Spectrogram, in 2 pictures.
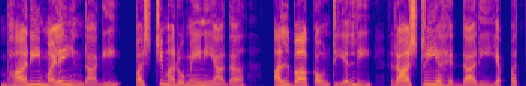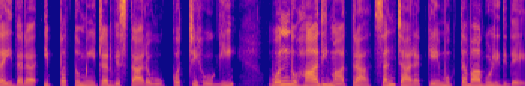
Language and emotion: Kannada, neutral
